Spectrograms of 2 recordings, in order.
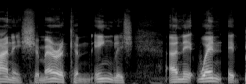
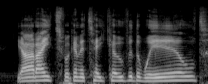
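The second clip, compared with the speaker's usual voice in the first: put-on Scouse accent, pitched a bit higher; 8 semitones higher than usual. Retelling what footballer Steven Gerrard used to say; Steven Gerrard Scouse accent. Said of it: "I'll try and say it in a Liverpool a Scouse accent".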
